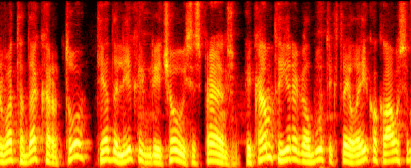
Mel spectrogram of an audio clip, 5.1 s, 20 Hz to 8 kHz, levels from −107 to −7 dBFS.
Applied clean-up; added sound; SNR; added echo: neural separator model SepFormer DNS4.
